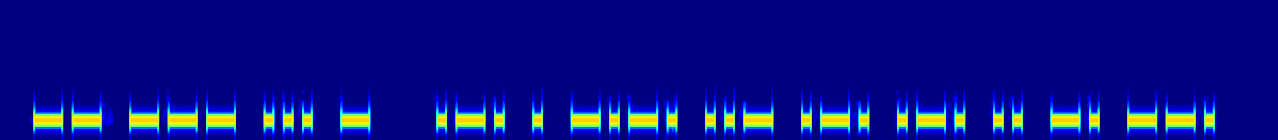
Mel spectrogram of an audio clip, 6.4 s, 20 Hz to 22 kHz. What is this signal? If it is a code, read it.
Morse code, heard as a keyed tone, about 25 wpm, 600 Hz. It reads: MOST RECURRING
